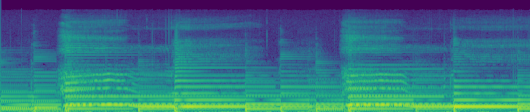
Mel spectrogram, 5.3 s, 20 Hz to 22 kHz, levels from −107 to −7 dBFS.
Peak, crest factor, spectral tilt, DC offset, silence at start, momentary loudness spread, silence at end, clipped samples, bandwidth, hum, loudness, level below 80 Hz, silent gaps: -10 dBFS; 14 dB; -7.5 dB/octave; under 0.1%; 0 s; 7 LU; 0 s; under 0.1%; 11.5 kHz; none; -25 LUFS; -42 dBFS; none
